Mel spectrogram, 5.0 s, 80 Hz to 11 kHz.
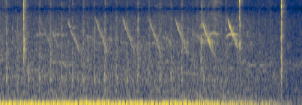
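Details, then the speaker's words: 2013 Dodge Avenger 2.4L dual VVT four-cylinder idling; deep regular knock about three a second under the rumble, rod knock and piston slap. "there's a brother bad I hear them knocking yeah it sounds pretty bad"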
